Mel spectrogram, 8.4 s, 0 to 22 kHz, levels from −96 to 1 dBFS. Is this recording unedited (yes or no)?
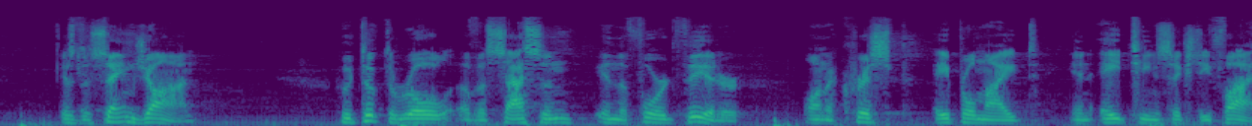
yes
